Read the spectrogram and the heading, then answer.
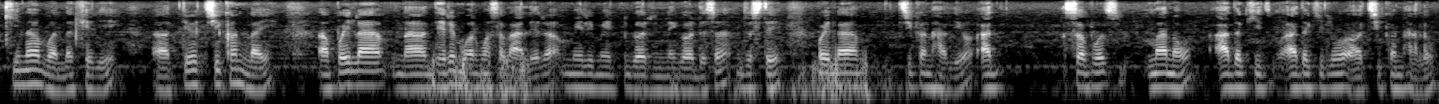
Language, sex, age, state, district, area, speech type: Nepali, male, 18-30, West Bengal, Darjeeling, rural, spontaneous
